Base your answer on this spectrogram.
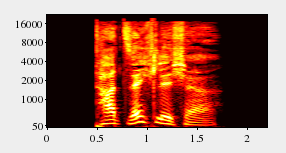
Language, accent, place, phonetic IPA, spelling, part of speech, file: German, Germany, Berlin, [ˈtaːtˌzɛçlɪçɐ], tatsächlicher, adjective, De-tatsächlicher.ogg
- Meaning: inflection of tatsächlich: 1. strong/mixed nominative masculine singular 2. strong genitive/dative feminine singular 3. strong genitive plural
